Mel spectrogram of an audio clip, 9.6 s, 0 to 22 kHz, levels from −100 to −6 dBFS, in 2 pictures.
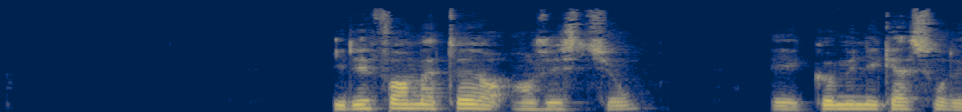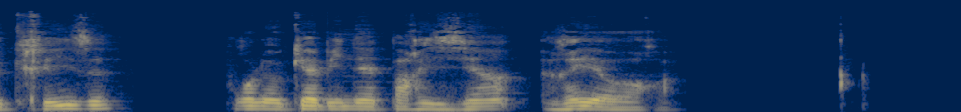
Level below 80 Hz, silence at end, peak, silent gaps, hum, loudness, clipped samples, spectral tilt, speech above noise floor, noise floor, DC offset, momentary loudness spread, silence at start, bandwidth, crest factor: -72 dBFS; 1.55 s; -14 dBFS; 3.40-3.51 s, 3.69-3.85 s, 5.54-5.94 s; none; -33 LUFS; under 0.1%; -5.5 dB/octave; over 58 dB; under -90 dBFS; under 0.1%; 18 LU; 1.65 s; 15.5 kHz; 22 dB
